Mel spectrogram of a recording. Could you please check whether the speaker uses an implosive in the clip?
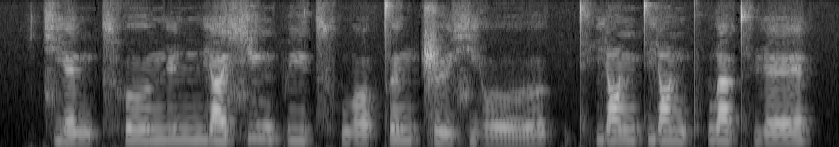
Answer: no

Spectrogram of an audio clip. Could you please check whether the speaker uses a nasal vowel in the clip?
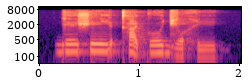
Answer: yes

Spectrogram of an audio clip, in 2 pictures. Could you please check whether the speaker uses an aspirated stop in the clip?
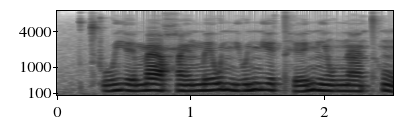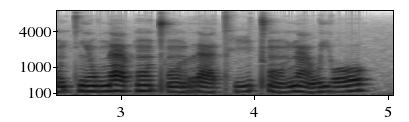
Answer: yes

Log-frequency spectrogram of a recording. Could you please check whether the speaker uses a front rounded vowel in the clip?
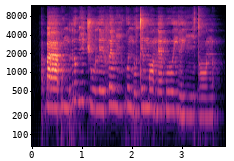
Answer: no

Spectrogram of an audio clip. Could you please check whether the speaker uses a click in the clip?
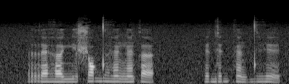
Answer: no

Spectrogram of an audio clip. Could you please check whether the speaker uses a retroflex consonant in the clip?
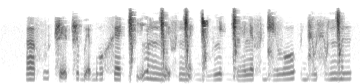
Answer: yes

